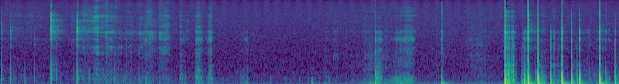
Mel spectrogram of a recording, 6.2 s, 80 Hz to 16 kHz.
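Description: Long painted nails scratch and tap a flat, solid bamboo cooking spatula, about 30 cm long, held in both hands. Soft, sparse scratches and light taps come first, building to a burst of quick, sharp, dry taps with a dull low body near the end.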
